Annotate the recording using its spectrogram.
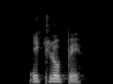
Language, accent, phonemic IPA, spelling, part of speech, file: French, France, /e.klɔ.pe/, éclopé, verb / adjective, LL-Q150 (fra)-éclopé.wav
- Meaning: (verb) past participle of écloper; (adjective) injured, lame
